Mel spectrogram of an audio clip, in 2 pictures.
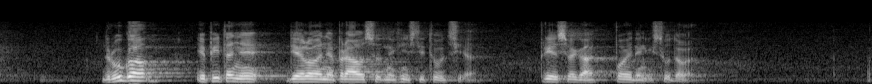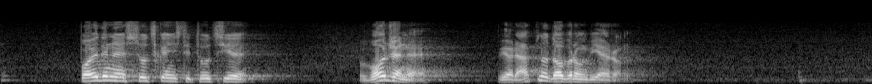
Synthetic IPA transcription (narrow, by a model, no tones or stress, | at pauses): d̪ɾuɡo̞je̞piːt̪aɲe̞d̪je̞lo̞ʋaɲapɾaʋo̞sud̪nixinst̪it̪uːt̪sḭja̰ | pɾije̞sʋe̞ɡapo̞je̞d̪inḭxsud̪o̞̰ʋa̰ | po̞je̞d̪ine̞sut̪ske̞inst̪it̪uːt̪sije̞ | ʋo̞d͡ʑe̞ne̞̰ | ʋje̞ɾojat̪nod̪o̞bɾomʋje̞ɾo̰m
